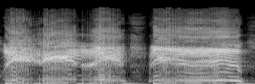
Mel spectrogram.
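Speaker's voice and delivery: loud, high, repeated shouted roars; wild ring screams. Retold or imitated. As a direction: imitate a crazed wrestler screaming in bursts. Imitating Luna's wild ring persona.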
